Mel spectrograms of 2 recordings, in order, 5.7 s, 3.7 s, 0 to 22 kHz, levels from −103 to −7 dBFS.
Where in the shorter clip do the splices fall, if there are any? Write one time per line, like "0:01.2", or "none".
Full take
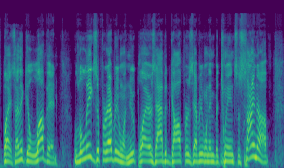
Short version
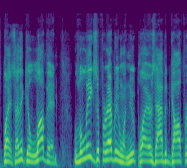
none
